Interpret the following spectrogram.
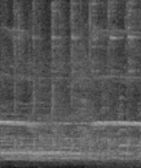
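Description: Entrance music with long held notes and a steady beat of about three a second, under a crowd of guests cheering and clapping.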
